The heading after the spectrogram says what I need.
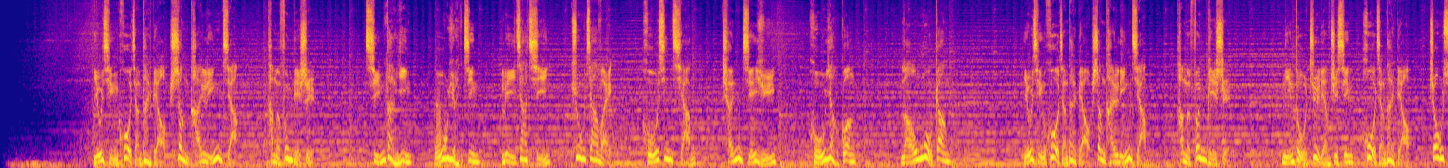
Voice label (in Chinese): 男, 颁奖; 获奖代表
